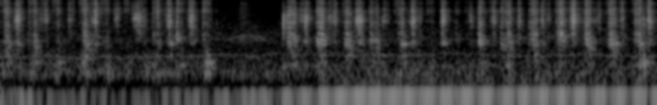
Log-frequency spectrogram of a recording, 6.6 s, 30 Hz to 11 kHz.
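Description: A wooden stylus scratches the black coating off a flat A4-size scratch art sheet with a colored layer beneath, lying on cloth while the other hand holds it. Quick, fairly regular dry scratching strokes with a bright, raspy edge run throughout over a steady low hum. The strokes are softer for the first few seconds and grow louder and more insistent from about the three-second mark.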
